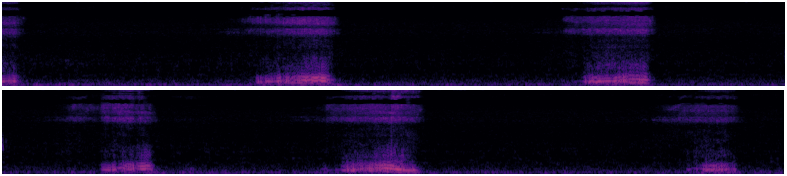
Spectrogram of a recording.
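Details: Dachshund asleep and snoring after a walk, giving five short grating snores at irregular intervals of roughly two seconds, each a throaty buzz with a thin airy hiss, the room otherwise quiet.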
